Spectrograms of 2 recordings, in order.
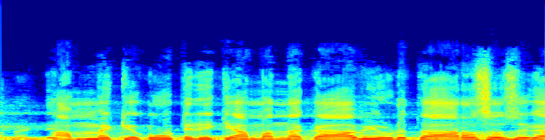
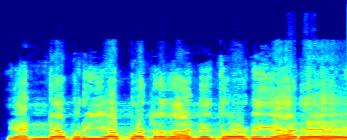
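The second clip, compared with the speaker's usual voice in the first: higher-pitched rallying call; ringing address to the crowd; 5 semitones higher than usual. Real, not acted. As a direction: hail the whole town from the pulpit. Preacher calls out to townspeople.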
